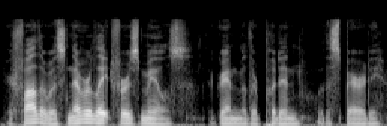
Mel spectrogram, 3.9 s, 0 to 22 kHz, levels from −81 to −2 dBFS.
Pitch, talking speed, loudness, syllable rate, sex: 90 Hz, 215 wpm, -19 LUFS, 6.3 syllables/s, male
